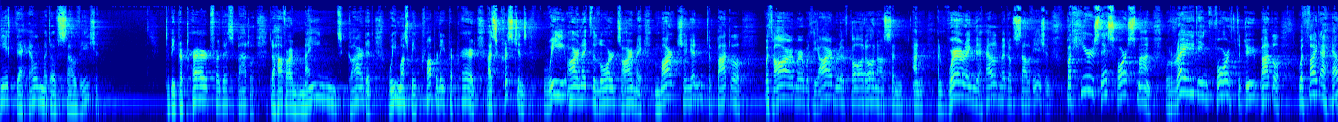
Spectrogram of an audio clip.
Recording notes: This sermon was recorded live at Templepatrick Reformed Church and is reproduced here with their permission.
